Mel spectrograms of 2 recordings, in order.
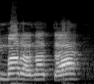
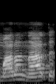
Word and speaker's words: Maranatha: Deus todo-poderoso ele proverá e Maranatha como dizemos nosso católicos ou Maranata como dizem nossos irmãos separados os evangélicos ou protestantes não importa pronúncia somos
